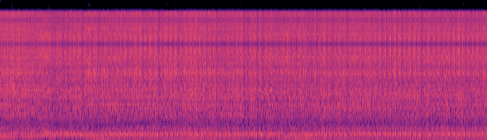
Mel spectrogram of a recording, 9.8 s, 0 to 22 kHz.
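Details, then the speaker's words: Nissan 33SD turbo diesel in a 1980 International Harvester Travelall after filter service and bleeding air from the fuel system: steady, even diesel clatter at idle without hunting or stumbling; normal idle. ">> All right. That's how it's supposed to sound."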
